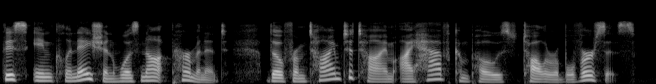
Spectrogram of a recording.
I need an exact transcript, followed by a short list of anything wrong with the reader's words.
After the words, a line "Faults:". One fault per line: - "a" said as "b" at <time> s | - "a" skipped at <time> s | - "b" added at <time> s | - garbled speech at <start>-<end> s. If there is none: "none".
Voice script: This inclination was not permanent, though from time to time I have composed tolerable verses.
This inclination was not permanent, though from time to time I have composed tolerable verses.
Faults:
none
